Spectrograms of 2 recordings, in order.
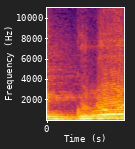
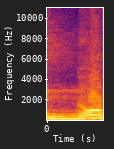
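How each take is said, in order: First: "ग्नो" with the g sounded before n; misread gnaw. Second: "नो" starting straight on n; silent g. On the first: Teacher warns pupils off a misreading, "ग्नो" with hard g. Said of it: "इसे ग्नो नहीं". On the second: Teacher gives pupils the right reading, "नो" without g. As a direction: drop the g, say "नो". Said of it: "इसे नो पढ़ेंगे". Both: Shown as a demonstration.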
